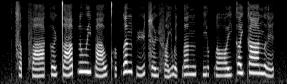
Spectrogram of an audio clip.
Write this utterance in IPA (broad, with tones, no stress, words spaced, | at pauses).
t͡sɐ˨˥p̚faː˨˧ kɵ˨˥ɥt̪aː˨˥p̚ luː˥jpaː˨˥wkʰʊ˨˥k̚ lɐ˥ŋpyː˨˥t͡sɵ˨ɥ fɐ˨˥jwɪ˨˥k̚ɐ˥ŋ | jʊ˨k̚ lɔː˨˧jkɐ˥jkaː˥ŋ lɪ˨˥k̚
